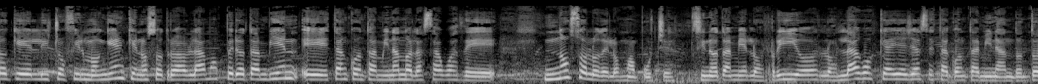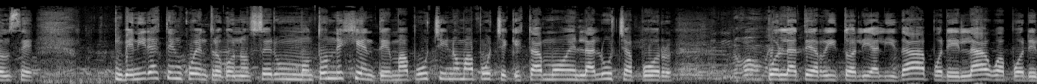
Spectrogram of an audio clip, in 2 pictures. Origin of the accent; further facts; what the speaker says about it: Neuquén, Argentina; Sí, vengo de Neuquén. Neuquén es una provincia en Puelmapu, en Argentina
